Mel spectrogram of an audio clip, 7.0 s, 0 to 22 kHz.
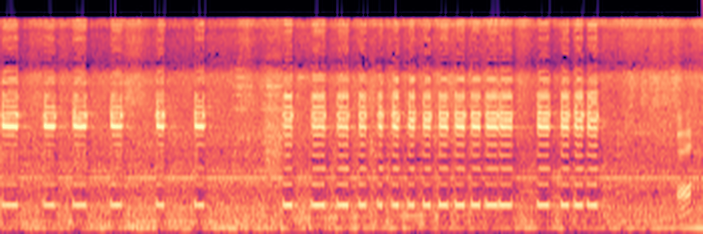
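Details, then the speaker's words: Motorcycle dual horn wired through a 4-pin relay, tested in the dark before rain: crisp repeated blasts with a steady, even two-tone pitch that is strong and consistent. The horn and relay are working properly. "Now, here's how the relay works. Now, because it's dark and it's about to rain. So let's listen to this horn."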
